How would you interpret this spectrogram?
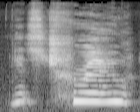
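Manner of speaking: high, sorry little sigh. A narrator's reading. Monster admits to Owl it isn't scary, sighing. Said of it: "the monster sighed".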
